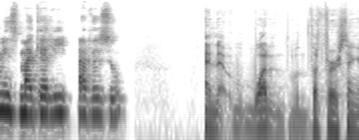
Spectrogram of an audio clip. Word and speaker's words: Magali Avezou: would you please pronounce your name correctly for me? So my name is Magali Avezou.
